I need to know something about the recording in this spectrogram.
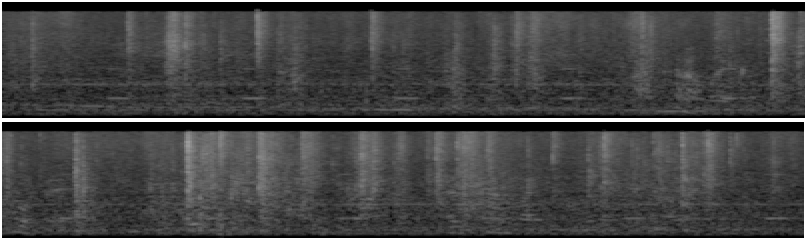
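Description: Paper surgical drapes and plastic drape material crinkling and rustling in many short crackles as gloved hands handle them, with faint voices murmuring in the room.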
